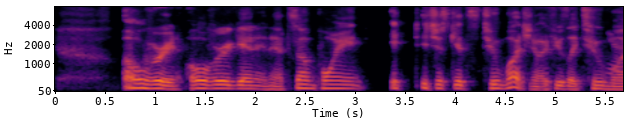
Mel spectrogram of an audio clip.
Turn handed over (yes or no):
no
